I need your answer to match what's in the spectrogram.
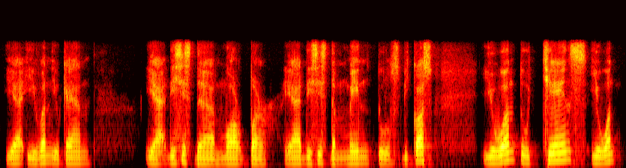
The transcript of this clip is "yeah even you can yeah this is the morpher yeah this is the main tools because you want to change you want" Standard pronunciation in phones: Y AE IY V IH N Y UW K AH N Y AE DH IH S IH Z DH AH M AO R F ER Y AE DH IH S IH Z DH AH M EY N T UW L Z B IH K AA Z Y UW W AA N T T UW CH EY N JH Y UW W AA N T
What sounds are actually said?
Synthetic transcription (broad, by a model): Y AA IY V IH N Y UW K AH N Y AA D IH S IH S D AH M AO R P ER Y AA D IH S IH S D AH M EY N T UW L S B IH K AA S Y UW W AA N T T UW CH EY N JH Y UW W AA N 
